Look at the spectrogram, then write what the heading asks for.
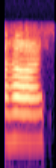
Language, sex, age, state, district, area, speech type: Tamil, female, 18-30, Tamil Nadu, Perambalur, rural, conversation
